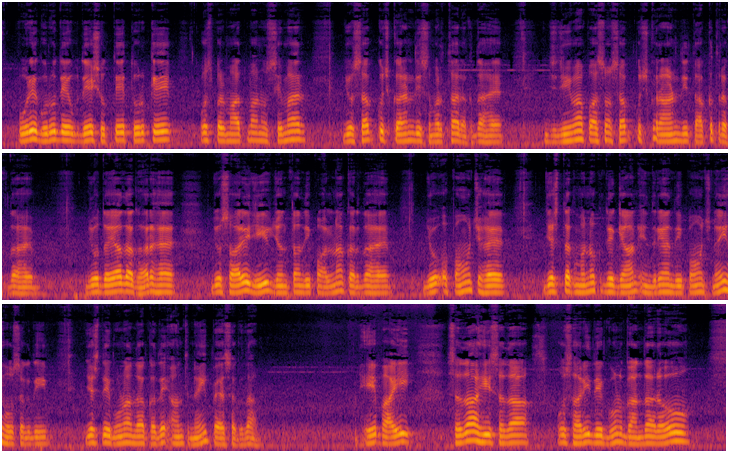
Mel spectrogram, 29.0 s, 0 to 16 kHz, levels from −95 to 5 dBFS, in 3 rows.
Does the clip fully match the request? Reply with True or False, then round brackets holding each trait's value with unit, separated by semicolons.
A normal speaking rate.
True (155 wpm)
